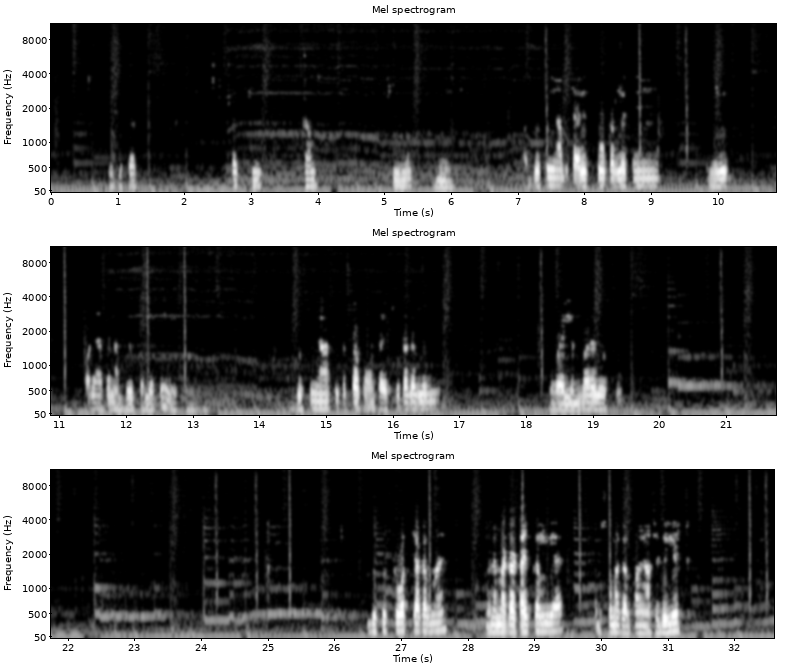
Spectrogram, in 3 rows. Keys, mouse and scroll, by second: 0.4-6.3 typing, 1.7 Return, 7.4-12.3 drag, 14.6 ctrl+a, 17.0-18.2 middle drag, 18.2 click, 20.3 middle click, 20.9 click, 21.4 middle click, 24.2 click, 25.0 c, 25.3 click, 26.1 F3, 26.9 middle click, 27.4 click, 28.2 c, 28.8-32.5 drag.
